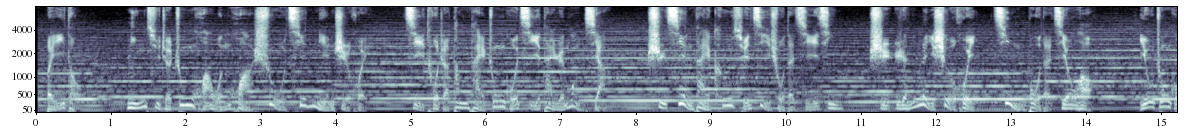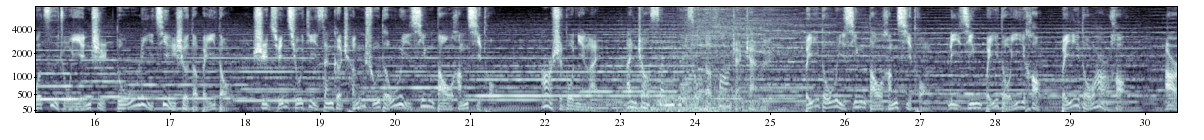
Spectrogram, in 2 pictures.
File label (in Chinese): 男, 庄重大气, 北斗卫星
